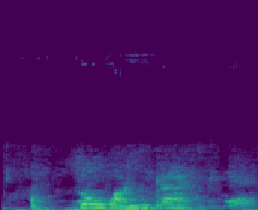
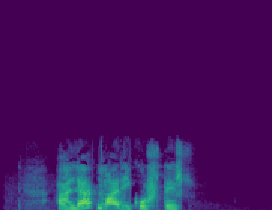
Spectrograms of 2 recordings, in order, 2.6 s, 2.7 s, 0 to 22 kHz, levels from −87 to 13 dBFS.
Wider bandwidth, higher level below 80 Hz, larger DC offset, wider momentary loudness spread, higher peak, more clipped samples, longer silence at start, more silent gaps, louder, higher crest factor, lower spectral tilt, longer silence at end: second, 6 kHz vs 7.6 kHz; first, -42 dBFS vs -64 dBFS; neither; first, 15 LU vs 12 LU; about the same, -2 dBFS vs 0 dBFS; neither; second, 0.15 s vs 0.55 s; neither; about the same, -18 LUFS vs -17 LUFS; about the same, 18 dB vs 18 dB; first, -9.5 dB/octave vs -4.5 dB/octave; second, 0 s vs 0.9 s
